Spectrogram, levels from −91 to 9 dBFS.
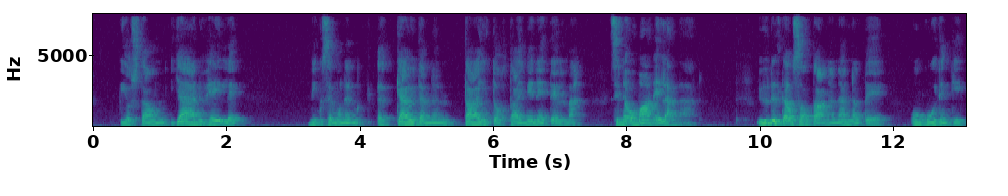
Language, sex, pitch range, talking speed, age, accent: Finnish, female, 130-145 Hz, 80 wpm, 40-59, native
